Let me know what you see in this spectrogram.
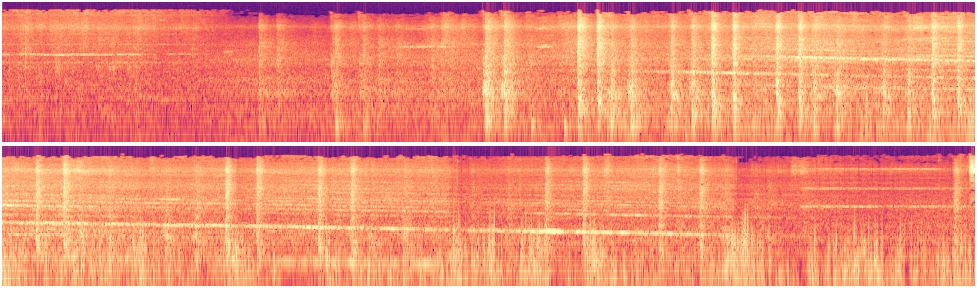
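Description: An electric commuter train running into a station close by. Its wheels click over the rail joints, and the motor whine falls steadily in pitch as the train slows.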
